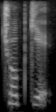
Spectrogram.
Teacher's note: So normally independently they would be cho and ge, but together it becomes chop ge with a p sound in the middle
